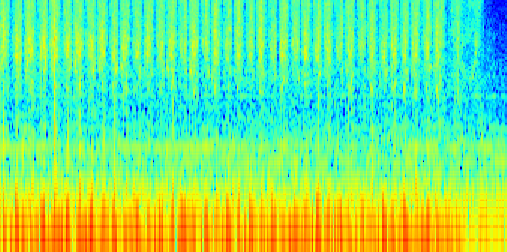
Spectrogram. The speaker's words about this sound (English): Bring your hands together. Start rubbing your palms together to create heat.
